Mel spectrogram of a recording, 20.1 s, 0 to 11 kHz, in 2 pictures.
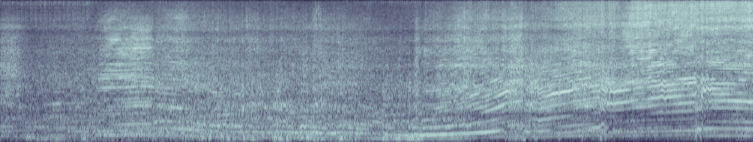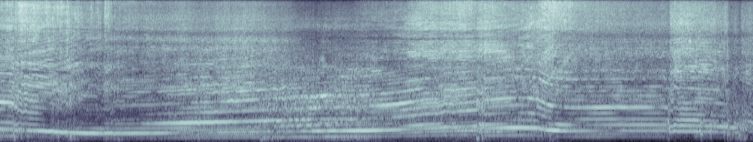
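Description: Reynard K-14 Formula 3000 racing car's engine revving hard under full throttle, its pitch climbing and dropping again and again as the car accelerates, lifts and accelerates again.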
